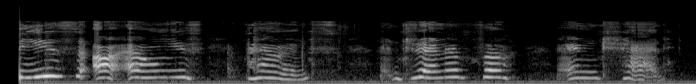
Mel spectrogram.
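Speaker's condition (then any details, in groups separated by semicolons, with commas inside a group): Cerebral palsy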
